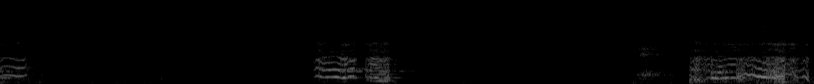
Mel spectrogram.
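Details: A sleeping English bulldog gives loud, rough, rattling snore bursts separated by quiet pauses in a small room, sometimes audible from an upstairs bedroom: snoring.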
